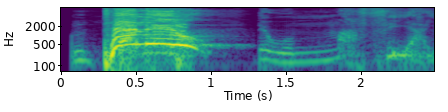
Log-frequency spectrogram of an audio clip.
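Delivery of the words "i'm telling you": screamed, very high and loud; shouted insistence. Real, not acted. Preacher screaming his point at the congregation. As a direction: hit it with everything. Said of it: "preacher insists at full force".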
